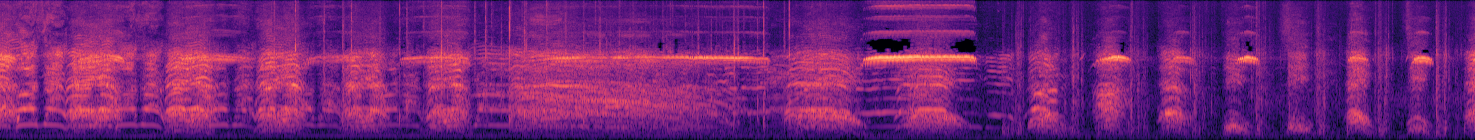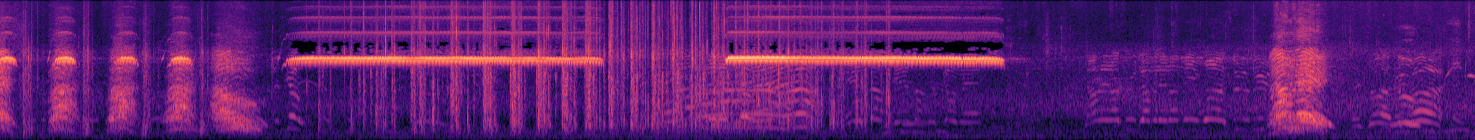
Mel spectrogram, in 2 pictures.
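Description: A football team chanting and yelling in unison, rhythmic group shouts of about one or two a second. In the second half come two long, steady, high-pitched whistle blasts, about three seconds each, over fast rhythmic clapping.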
